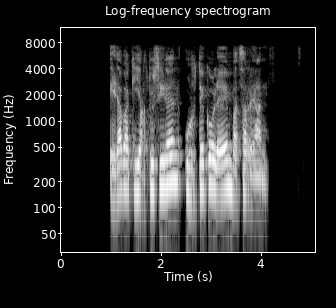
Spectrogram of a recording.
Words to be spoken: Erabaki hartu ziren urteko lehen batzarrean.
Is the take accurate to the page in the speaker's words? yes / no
yes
